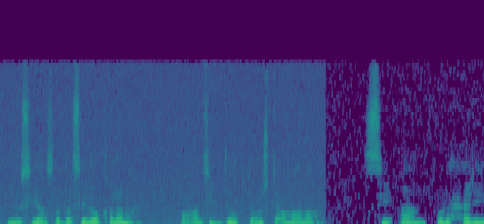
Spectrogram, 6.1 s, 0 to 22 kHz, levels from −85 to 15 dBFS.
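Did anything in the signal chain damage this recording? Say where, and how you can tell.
Yes. From 4.06 s to the end at 6.06 s, the call-processing stage applies overdone noise removal. The room noise, sitting about 20 dB below the speech before that point, drops and breaks up into twinkling specks. The suppressor is cutting individual frequency bands it judges to be noise, taking quiet speech detail with them. Unlike a codec's low-pass dulling, the damage flickers band by band and tracks the noise floor.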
